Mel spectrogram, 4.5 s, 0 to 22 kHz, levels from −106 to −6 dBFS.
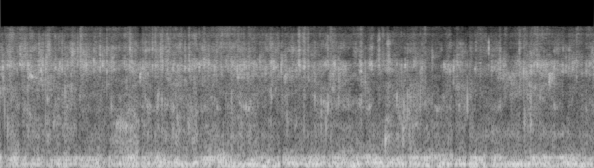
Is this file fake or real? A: fake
